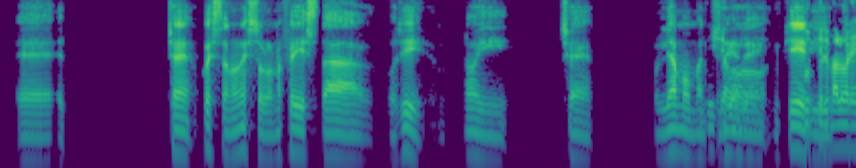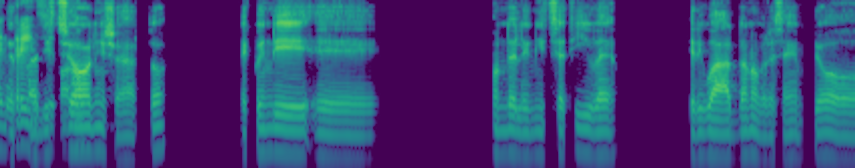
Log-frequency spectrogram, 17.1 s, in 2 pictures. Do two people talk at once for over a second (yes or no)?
yes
